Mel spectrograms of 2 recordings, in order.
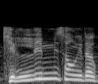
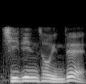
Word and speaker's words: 지린성: 예전에 우리가 길림성이라고 불렀던 것이 중국식 발음대로 하면 지린성인데 네.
